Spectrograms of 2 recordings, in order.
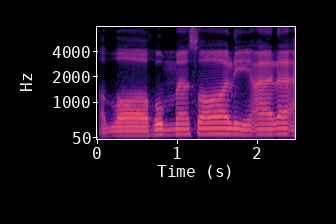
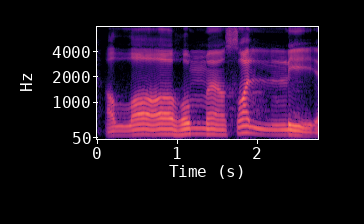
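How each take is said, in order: First: SHOLLI with a single l, as so-li; wrong reading. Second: SHOLLI slow, with a doubled, held l; drawn-out ALLAHUMMA SHOLLI, sol-li; correct tasydid. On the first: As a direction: demonstrate the mistake, no doubling in SHOLLI. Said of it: "ah, itu salah". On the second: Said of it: "ya, ada tasydid". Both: Shown as a demonstration.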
